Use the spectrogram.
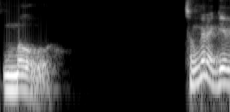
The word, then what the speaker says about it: mol: Meanwhile, take note the short form of mole is m o l still pronounced mole.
